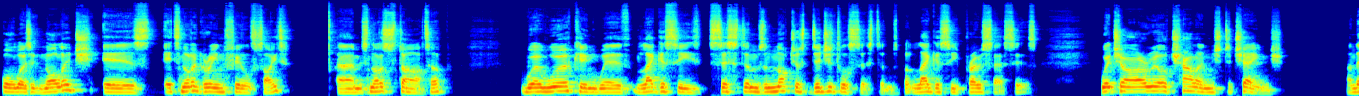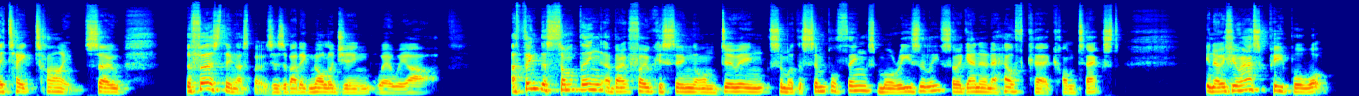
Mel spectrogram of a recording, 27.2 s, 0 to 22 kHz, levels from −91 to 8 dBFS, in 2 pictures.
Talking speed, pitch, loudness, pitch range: 170 wpm, 130 Hz, -19 LUFS, 120-145 Hz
